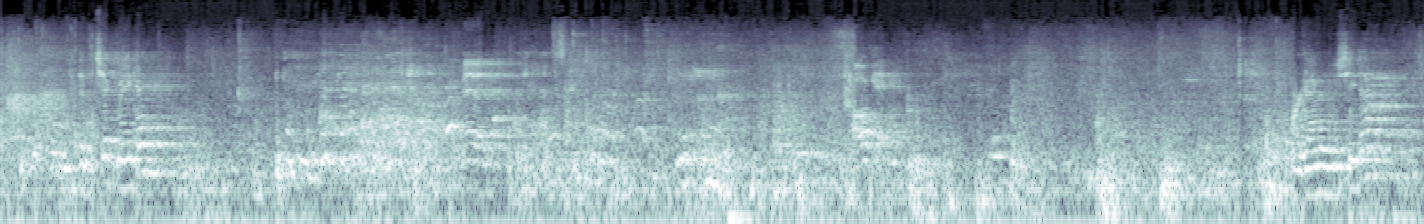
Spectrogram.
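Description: An elderly man speaks through a microphone with animation, echoing in a large hall.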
